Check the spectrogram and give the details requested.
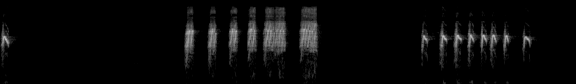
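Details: Energetic bearded bulbul, known locally as cucak jenggot, in besetan and ngepik song: a single high note, then a burst of five harsh, broadband chattering notes, a short gap, and a quick series of eight clear repeated chips.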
